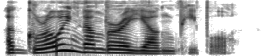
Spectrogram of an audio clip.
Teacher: when the of is before a consonant you don't have to make a v you can just drop it and say uh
